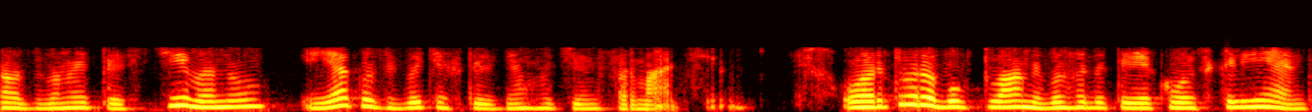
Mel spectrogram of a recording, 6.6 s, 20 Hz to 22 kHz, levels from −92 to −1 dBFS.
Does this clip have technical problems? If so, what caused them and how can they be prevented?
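Yes: tandem speech coding throughout. The speech sounds rough, muffled and warbly, with nothing above 3.8 kHz, which fits G.729A decoding into a G.711 leg and then iLBC re-encoding, each coder compounding the last. Prevent it by negotiating one end-to-end codec or using transcoder-free operation.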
